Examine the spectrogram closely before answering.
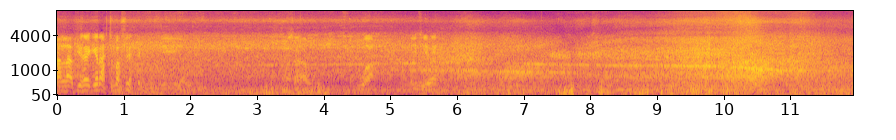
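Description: Tyres roar steadily on a road as a vehicle drives along.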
